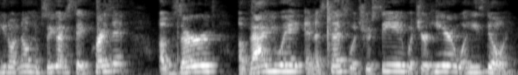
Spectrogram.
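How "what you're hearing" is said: ordinary delivery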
